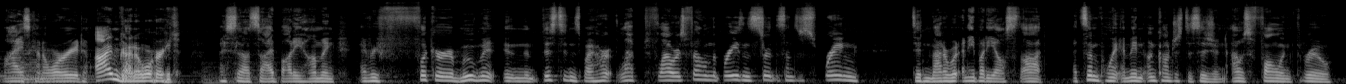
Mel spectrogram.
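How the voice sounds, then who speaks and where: A woman's voice: low-pitched, quick pace. A woman hosting a let's play, reading game narration aloud with casual asides. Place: closed hot room at home. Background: music.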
